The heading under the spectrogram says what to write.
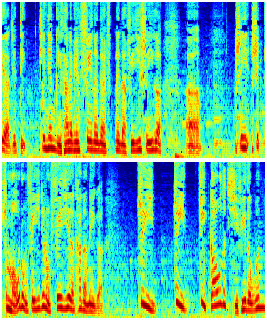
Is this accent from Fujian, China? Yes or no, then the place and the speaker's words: no; Shaanxi, China; 去年我老家陕西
